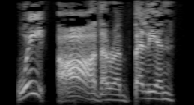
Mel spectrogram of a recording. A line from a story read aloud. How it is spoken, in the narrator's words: she growled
